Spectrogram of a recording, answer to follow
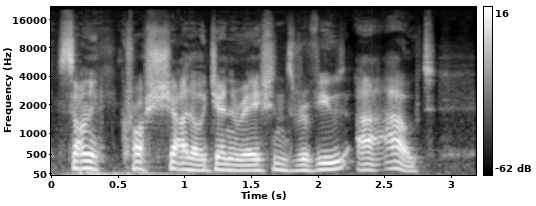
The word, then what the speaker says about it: Sonic X Shadow Generations: Sonic X Shadow generations how do you say the X cross cross Sonic cross Shadow Sonic cross Shadow generations reviews are out it's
